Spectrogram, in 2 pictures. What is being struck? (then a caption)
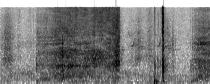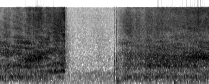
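EVA foam exercise roller. Fingers rub and scratch the surface of a blue EVA foam exercise roller held horizontally against the chest. Three long passes of dry, bright rasping scratching are separated by quiet pauses, with a brief sharp tap in the first gap.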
